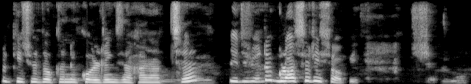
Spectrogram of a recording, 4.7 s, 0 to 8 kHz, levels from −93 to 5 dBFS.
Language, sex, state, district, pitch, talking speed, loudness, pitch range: Bengali, female, West Bengal, Paschim Medinipur, 285 Hz, 115 wpm, -16 LUFS, 230-320 Hz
